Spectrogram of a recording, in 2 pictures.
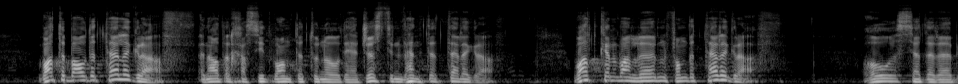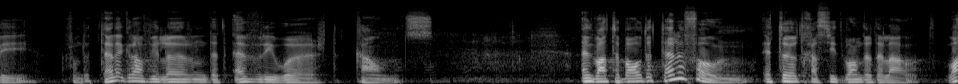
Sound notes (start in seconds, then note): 14.0 laughter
